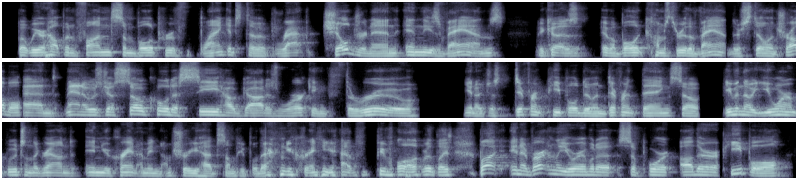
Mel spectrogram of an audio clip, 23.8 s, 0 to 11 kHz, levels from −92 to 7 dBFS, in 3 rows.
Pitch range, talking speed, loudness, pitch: 105-135 Hz, 220 wpm, -18 LUFS, 120 Hz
